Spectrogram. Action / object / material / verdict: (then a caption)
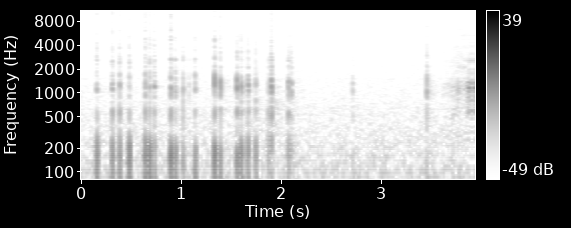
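scrape / plastic hand cream tube / plastic / none. A small plastic squeeze tube of Balea hand cream, hollow and likely partly filled, is held in both hands and scratched along its printed surface with short fingernails. About fifteen quick, dry scratching strokes come in a rapid run over the first two seconds. A few fainter strokes follow, and a softer, longer scrape rises at the end.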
